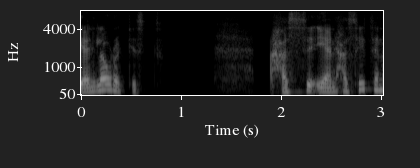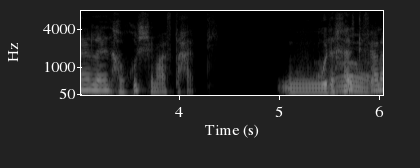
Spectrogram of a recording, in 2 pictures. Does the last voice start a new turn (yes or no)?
yes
